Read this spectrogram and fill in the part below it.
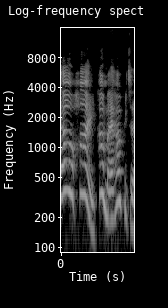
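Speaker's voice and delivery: very high, fake smiling customer-service phone voice. Retelling a complaint call to customer service, imitating the agent: fake customer-service phone voice. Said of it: "the fake like no- noise voice, the constant smile on the phone".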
